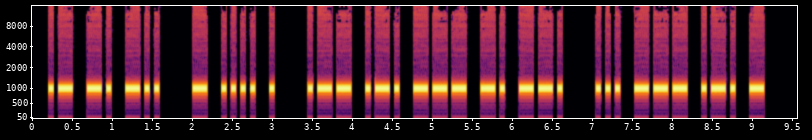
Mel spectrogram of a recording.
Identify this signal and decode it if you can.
Morse code, heard as a keyed tone, about 20 wpm, 1000 Hz. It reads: AND THE WRONG SORT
